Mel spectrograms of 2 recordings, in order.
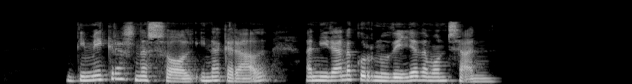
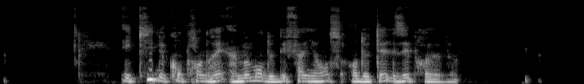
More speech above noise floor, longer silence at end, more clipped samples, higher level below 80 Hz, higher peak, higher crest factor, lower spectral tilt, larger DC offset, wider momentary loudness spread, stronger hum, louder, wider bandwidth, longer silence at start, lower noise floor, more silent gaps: first, over 74 dB vs 60 dB; first, 1.35 s vs 0.55 s; neither; about the same, -56 dBFS vs -56 dBFS; about the same, -2 dBFS vs -2 dBFS; about the same, 16 dB vs 18 dB; second, -5 dB/octave vs -8 dB/octave; neither; about the same, 11 LU vs 10 LU; neither; first, -16 LUFS vs -20 LUFS; second, 7.8 kHz vs 15.5 kHz; second, 0.65 s vs 1.2 s; first, under -90 dBFS vs -79 dBFS; neither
